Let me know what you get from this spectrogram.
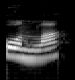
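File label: "понла" Komi, female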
